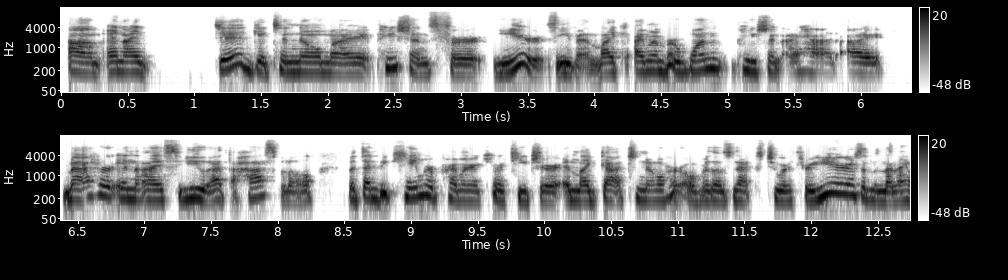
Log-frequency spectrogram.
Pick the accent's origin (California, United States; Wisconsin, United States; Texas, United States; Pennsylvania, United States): Wisconsin, United States; also born or lived in Baltimore / Boston; Yeah, I think I'm from Wisconsin.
